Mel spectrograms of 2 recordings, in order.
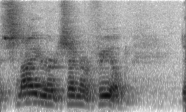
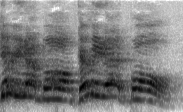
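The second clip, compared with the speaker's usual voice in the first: mock, high-pitched angry scream, said twice; 8 semitones higher, 4 dB louder than usual. Retelling how a pitcher screamed at a teammate for the ball: imitating a scream. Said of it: "Bowman screams at him".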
